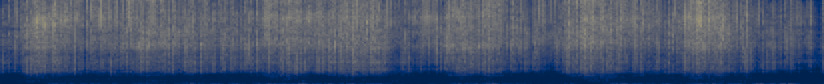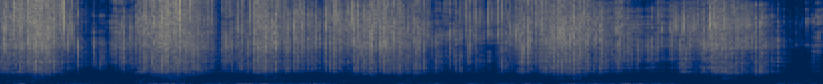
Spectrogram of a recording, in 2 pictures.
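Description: A gold-lidded glass jar full of dry tapioca pearls is held in both hands and shaken and tilted so the pearls pour from side to side inside. The result is a steady, bright, hissing rattle that swells and dips with each tilt, with brief quieter gaps between the pours.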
